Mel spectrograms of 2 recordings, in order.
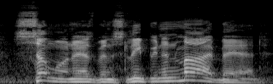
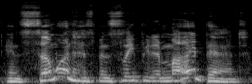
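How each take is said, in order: First: It is said in a big, deep voice. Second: It is said in a small, high voice.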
